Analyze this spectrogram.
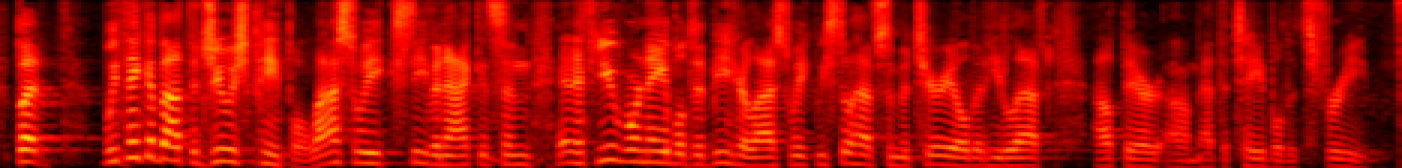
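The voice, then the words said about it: Mixed Missouri-Texas American accent. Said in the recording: “my weird accent ... It's like half Missouri, half Texas, and half I don't know what it is.”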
